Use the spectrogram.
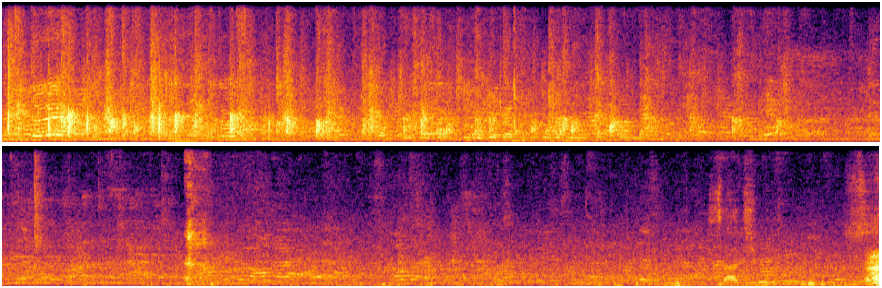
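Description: Guests clap at a Nepali Christian wedding, a burst of applause in the first few seconds that thins out, followed by murmuring room chatter and voices from the crowd.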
